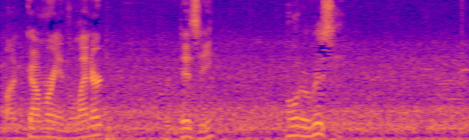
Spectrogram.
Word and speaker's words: Odorizzi: Myers, Ordazzi, Montgomery, and Leonard, or Dizzy. Odorizzi. So I butchered it twice, huh?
